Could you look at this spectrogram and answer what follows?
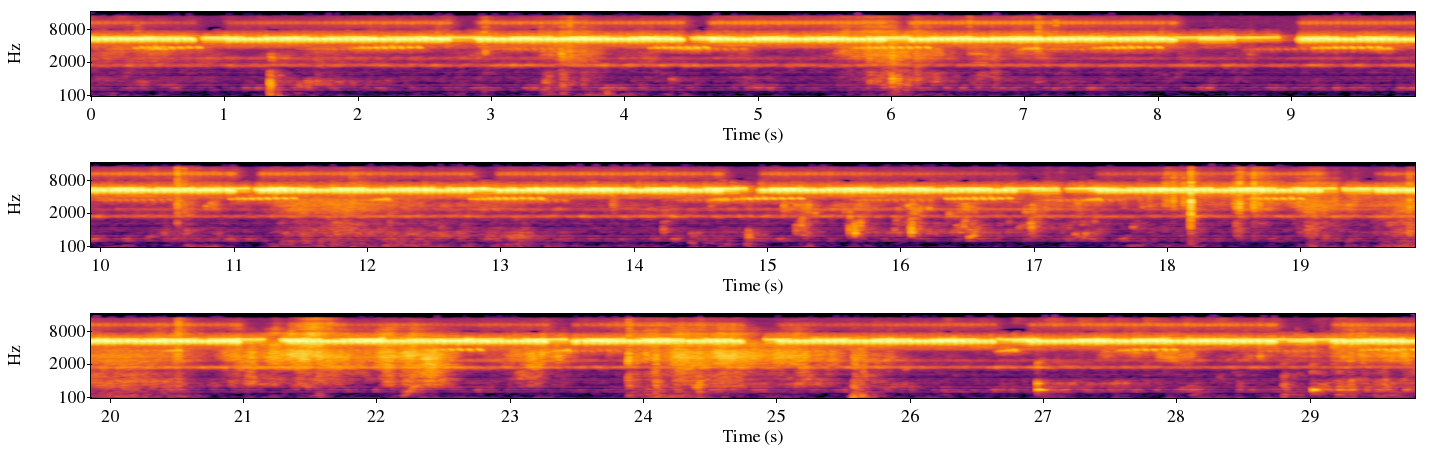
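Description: Night chorus of frogs and insects at a waterhole: a loud, steady high-pitched chirring with brief gaps every second or two and scattered croaks and chirps, with a few louder rustling noises in the middle.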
